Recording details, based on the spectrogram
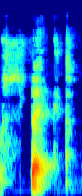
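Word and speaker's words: Specht: Spect. How you doing?" And he said, "You Americans, y'all are so lazy. The German language, we pronounce every letter. It's spec."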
